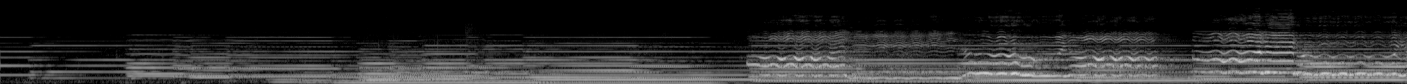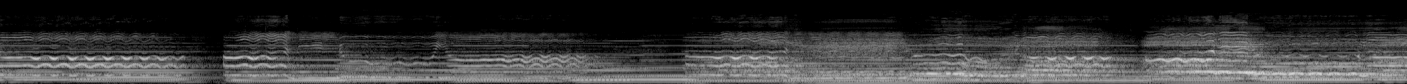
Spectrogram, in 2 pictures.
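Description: An organ plays sustained chords over a deep bass. About seven seconds in, a small vocal ensemble joins, singing with strong vibrato over the organ. This is the sung Gospel acclamation of a Catholic Mass.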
